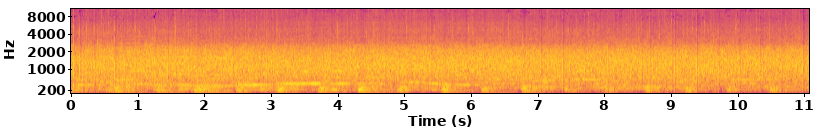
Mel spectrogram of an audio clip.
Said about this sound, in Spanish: Un aplauso para ella.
